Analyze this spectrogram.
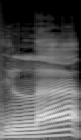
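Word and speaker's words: إِلَّا: Nah, illa panjang juga 2 harokat la-nya karena ada alif di sini.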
